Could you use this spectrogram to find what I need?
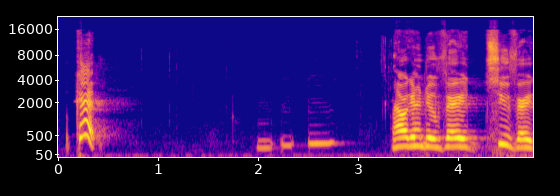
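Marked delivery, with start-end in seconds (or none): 2.0-2.7 short soft humming, higher than speech; soft closed-mouth hum. Shown as a demonstration. Coach before vocal warm-ups, humming softly. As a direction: hum gently on "mm". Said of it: "The first one is a hum".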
